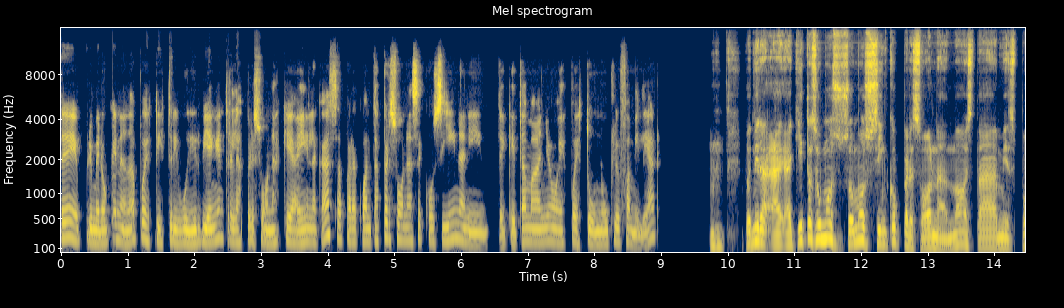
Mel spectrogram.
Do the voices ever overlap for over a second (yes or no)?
no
